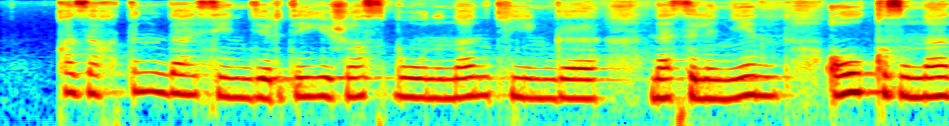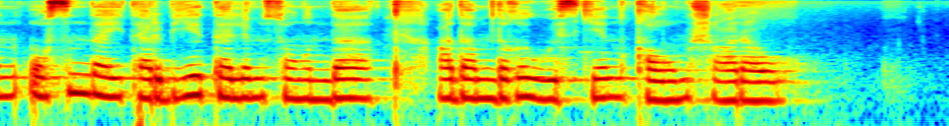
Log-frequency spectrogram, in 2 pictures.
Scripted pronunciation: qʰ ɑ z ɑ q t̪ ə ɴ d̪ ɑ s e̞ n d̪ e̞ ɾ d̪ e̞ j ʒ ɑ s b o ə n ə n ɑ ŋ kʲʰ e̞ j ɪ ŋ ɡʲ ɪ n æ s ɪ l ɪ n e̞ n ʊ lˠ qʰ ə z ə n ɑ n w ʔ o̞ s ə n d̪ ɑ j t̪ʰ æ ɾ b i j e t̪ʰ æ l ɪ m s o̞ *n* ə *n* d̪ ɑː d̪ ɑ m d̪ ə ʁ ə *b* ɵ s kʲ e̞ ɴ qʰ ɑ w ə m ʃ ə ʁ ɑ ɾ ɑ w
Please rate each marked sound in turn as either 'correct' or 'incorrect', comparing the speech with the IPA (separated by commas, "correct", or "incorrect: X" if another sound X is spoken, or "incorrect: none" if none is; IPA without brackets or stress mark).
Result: incorrect: ɴ, correct, incorrect: w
